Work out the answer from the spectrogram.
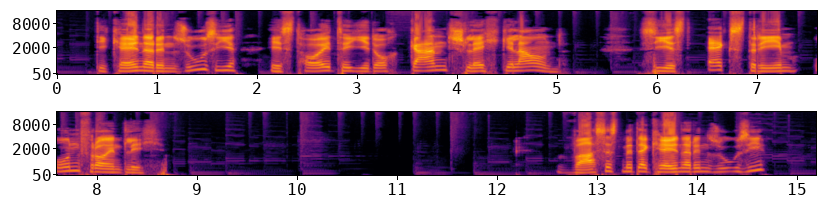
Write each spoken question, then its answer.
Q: Was ist mit der Kellnerin Susi?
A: Sie ist heute ganz schlecht gelaunt. Sie ist extrem unfreundlich.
